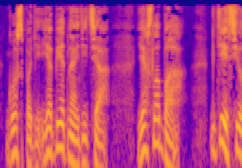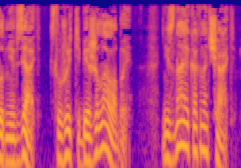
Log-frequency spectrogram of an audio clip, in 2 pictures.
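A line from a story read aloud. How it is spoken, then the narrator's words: Soft prayerful whisper. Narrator (Russian): Во время молитвы Наташа тихонечко шептала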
